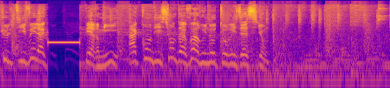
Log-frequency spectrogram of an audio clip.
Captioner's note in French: bip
